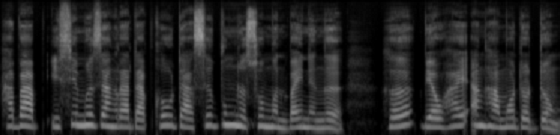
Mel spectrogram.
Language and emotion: Bodo, neutral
